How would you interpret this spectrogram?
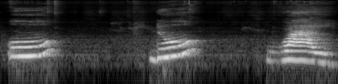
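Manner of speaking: U, ru, guay split into three beats, guay as one syllable. Shown as a demonstration. Teacher splitting Uruguay into syllables for the class. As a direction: sound out Uruguay slowly, syllable by syllable. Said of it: "de la siguiente manera".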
